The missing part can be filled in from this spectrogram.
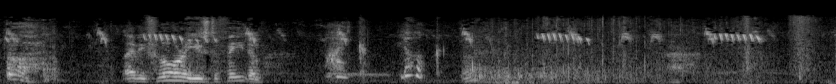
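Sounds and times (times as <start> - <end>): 
speech: 0.1 - 4.9
wagtails fluttering wings: 4.6 - 8.2.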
